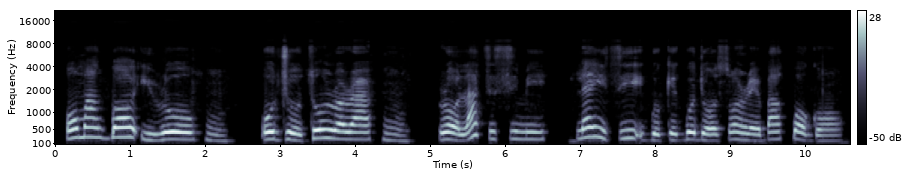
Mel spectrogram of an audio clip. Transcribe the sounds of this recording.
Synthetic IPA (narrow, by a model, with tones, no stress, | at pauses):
o˦mãː˦˧n̩˦ɡ͡bɔ˦i˨ɾo˦˧hũ˨ | o˧d͡ʒo˨to˦n̩˦ɾɔ˧ɾa˧hũ˨ | ɾɔ˨la˨˦ti˧si˦mĩ˧ | lɛ˦j̃ĩ˦˨ti˨˦i˦˨ɡ͡bo˨ke˨ɡ͡bo˧dɔ˨ɔ˨sɔ̃˦n̩˦˧ɾɛ˦˨ba˦k͡pɔ˦˨ɡɔ̃˨˦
